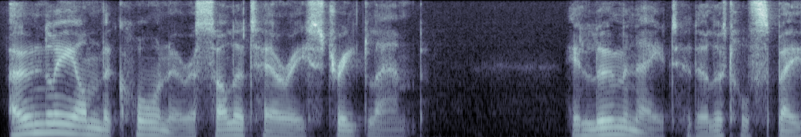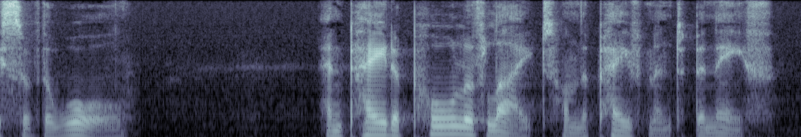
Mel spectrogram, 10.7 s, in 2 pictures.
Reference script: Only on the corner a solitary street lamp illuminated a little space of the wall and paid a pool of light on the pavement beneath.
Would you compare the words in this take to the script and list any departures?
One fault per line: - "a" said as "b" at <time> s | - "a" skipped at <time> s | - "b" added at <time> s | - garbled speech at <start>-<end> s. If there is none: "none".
none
